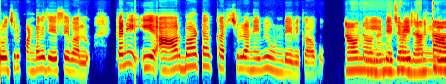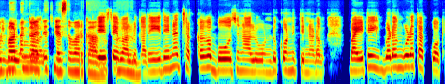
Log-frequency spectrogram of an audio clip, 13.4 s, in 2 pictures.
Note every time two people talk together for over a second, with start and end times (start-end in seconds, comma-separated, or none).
5.5-7.4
